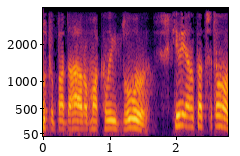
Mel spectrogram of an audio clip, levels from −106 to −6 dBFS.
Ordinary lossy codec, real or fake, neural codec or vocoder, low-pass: AAC, 16 kbps; fake; codec, 16 kHz in and 24 kHz out, 0.8 kbps, FocalCodec, streaming, 65536 codes; 3.6 kHz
